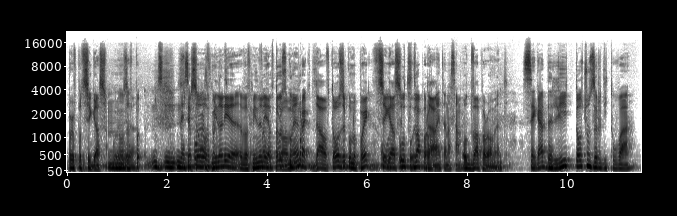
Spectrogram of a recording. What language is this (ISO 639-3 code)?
bul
